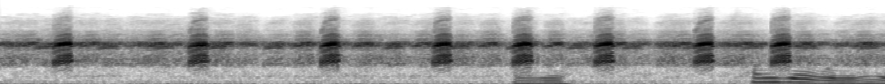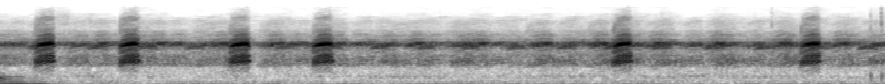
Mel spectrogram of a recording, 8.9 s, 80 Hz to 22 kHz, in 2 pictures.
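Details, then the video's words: Japanese tree frog calling at night, 3 May 2020, its chin vocal sac puffed up as big as its body; crisp rasping notes repeat about every half second, broken by two short, deeper, descending croaks from other frogs. "밤에 우는 청개구리 울음판이 몸통 만큼 크네요?"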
